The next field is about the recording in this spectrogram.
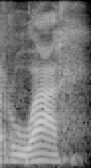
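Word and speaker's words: רוח: Y cuando habla de el Espíritu de Dios, me llama mucho la atención la palabra espíritu, que originalmente en hebreo se pronuncia ruaj.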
